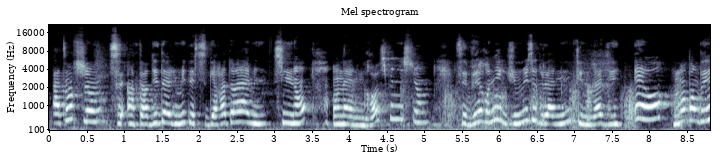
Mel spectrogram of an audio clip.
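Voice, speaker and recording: A woman's voice: extremely high pitch, brisk, noisy background. A female performer playing a curious, insistent young girl in a radio drama. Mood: curious, calling out. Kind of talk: radio fiction acting.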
